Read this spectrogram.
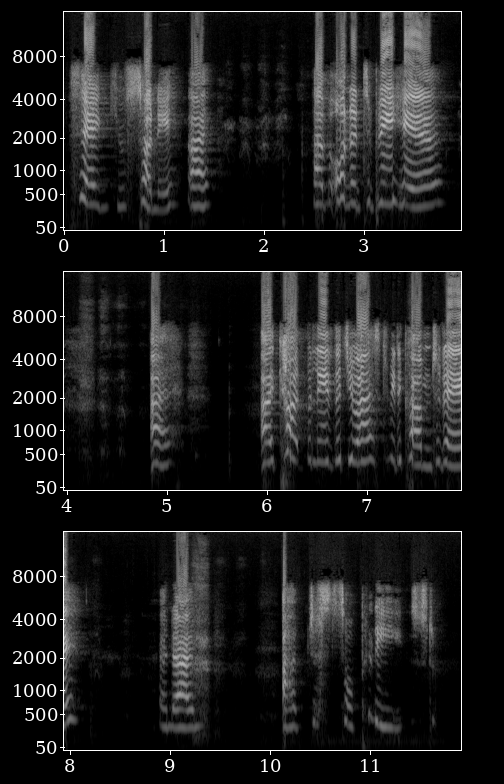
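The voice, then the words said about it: Old-timey mid-Atlantic movie accent. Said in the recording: “the old timey movie mid-Atlantic oh! accent ... Will you mid-Atlantic accent for me ... It's so beautiful, it makes me weep.”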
